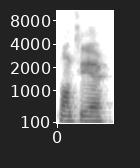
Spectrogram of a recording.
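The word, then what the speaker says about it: Poincaré: He's French. I pronounce it Poincare.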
